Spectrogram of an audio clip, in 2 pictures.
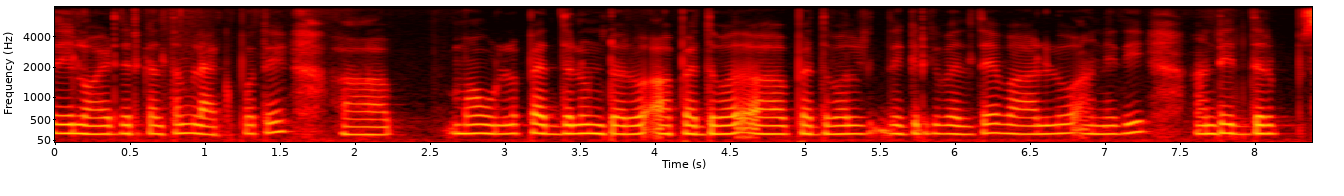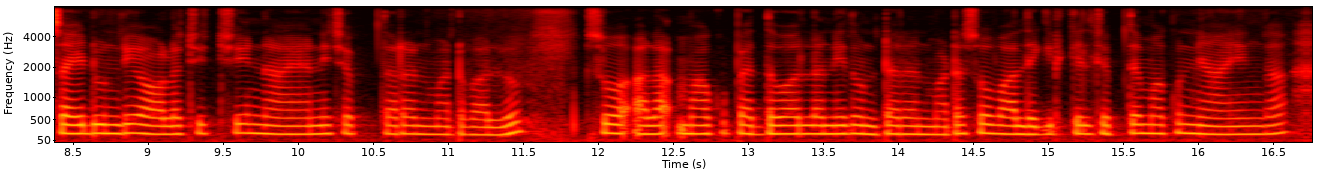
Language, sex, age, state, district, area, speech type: Telugu, female, 45-60, Andhra Pradesh, Kakinada, rural, spontaneous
